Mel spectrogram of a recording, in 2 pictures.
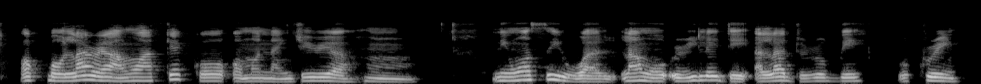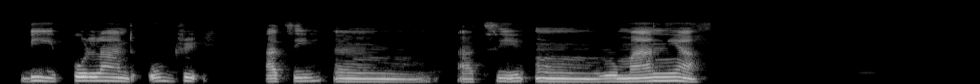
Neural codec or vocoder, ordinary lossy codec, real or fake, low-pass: none; none; real; 7.2 kHz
